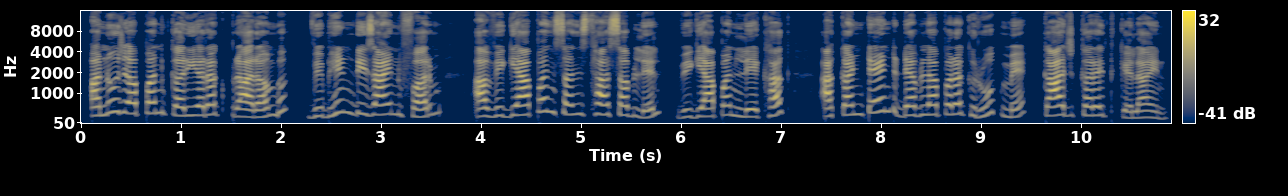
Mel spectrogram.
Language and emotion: Maithili, neutral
